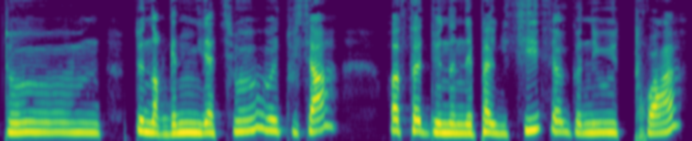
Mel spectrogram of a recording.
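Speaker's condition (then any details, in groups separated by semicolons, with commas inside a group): Profound congenital deafness; accent from deafness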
